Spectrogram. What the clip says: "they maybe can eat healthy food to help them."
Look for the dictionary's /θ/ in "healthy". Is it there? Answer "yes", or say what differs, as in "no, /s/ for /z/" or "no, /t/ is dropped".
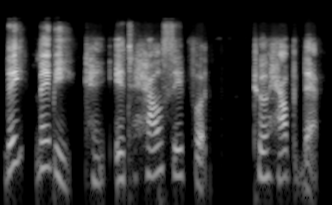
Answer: no, /s/ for /θ/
